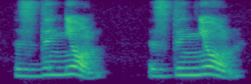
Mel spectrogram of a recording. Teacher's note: the consonant S in this situation is pronounced as Z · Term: sound voiced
